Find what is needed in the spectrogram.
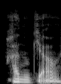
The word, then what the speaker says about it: Hanouka: Hanouka, si on veut bien prononcer.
